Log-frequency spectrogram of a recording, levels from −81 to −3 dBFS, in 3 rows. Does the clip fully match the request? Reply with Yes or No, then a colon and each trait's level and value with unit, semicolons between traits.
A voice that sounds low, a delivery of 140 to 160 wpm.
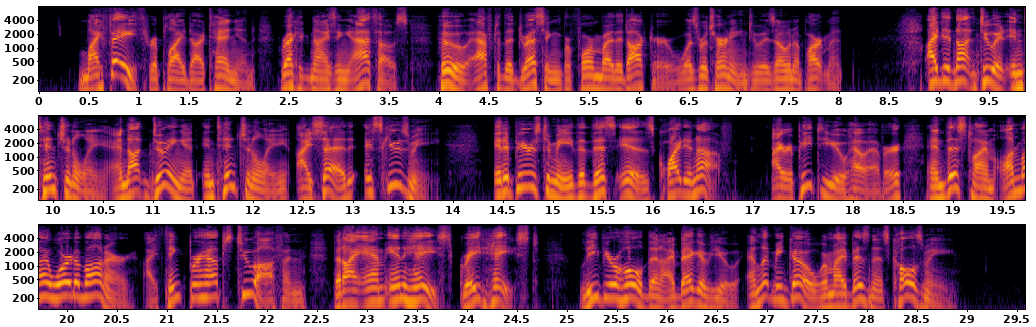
No: low, 125 Hz; average, 170 wpm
